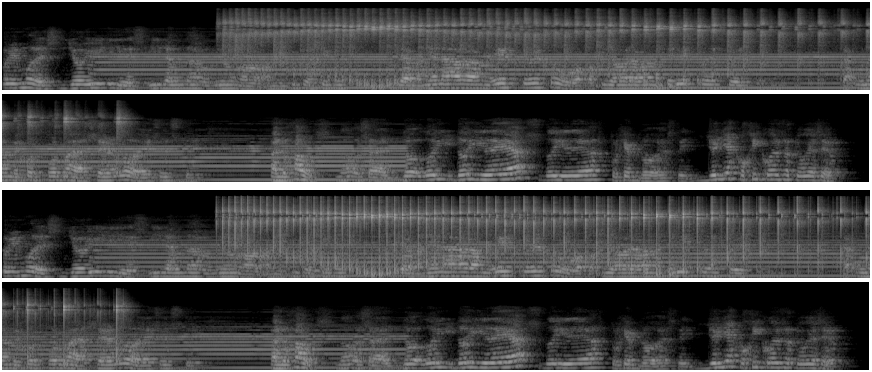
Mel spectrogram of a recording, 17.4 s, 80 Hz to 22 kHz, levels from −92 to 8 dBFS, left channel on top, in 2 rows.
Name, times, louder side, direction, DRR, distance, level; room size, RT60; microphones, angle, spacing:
voice 1, 0.0-10.9 11.4-17.0, left 1 dB, 20° left, -2 dB, 0.4 m, -40 dB
sound 1, 0.8-12.7, left 2 dB, 50° left, 1.4 m, -45 dB
sound 2, 2.1-9.9, right 7 dB, 50° right, 0.4 m, -31 dB
3.8 x 2.5 x 2.4 m, 0.39 s
head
